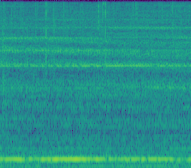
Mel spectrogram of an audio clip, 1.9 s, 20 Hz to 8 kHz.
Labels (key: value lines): label: anthrophony, boat engine
recorder: SoundTrap 500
